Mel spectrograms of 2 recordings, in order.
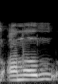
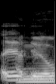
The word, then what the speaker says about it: Anil: First, my name is Anil. Anil. You being Slavic speakers, I was sure that you could pronounce it correctly, so that's why I'm being pedantic about that.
